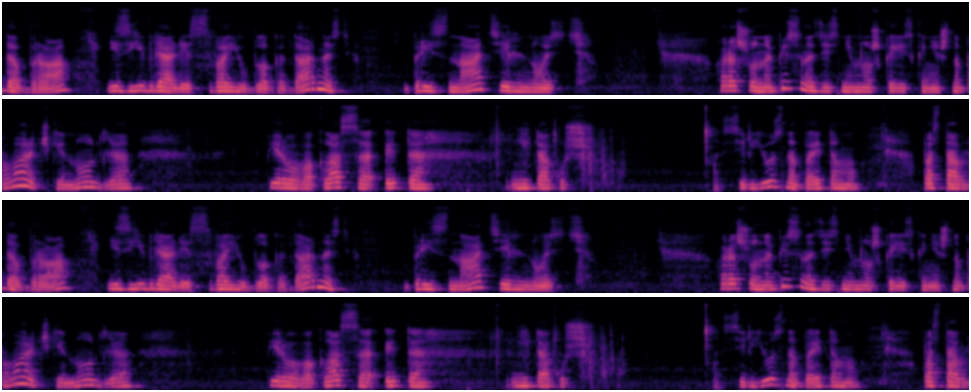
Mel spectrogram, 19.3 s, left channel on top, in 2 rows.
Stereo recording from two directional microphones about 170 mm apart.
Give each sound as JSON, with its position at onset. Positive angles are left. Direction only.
{"t": 0.0, "sound": "speech", "side_deg": 30}
{"t": 16.6, "sound": "speech", "side_deg": 30}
